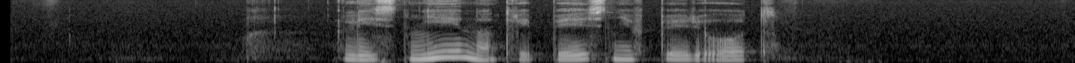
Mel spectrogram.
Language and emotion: Russian, sad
